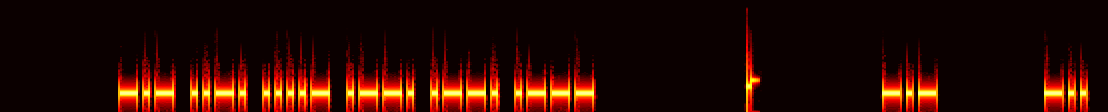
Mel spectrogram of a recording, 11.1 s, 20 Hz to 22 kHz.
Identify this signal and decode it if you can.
Morse code, heard as a keyed tone, about 20 wpm, spaced as for 15 wpm, 700 Hz. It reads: KF4PPJ KD
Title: USA Call Signs - 6x Character Spacing - 20wpm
